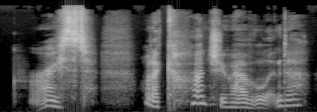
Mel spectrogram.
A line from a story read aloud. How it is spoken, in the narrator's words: Frank gasped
